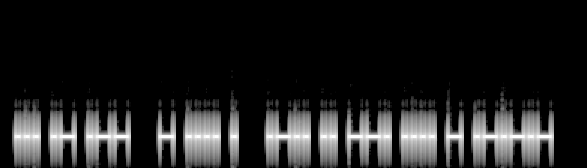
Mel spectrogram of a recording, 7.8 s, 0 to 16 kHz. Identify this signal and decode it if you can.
Morse code, heard as a keyed tone, about 20 wpm, 700 Hz. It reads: SAW THE LIGHT.
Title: Sentences from Top 1000 Words - Review Part 1 - 20wpm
